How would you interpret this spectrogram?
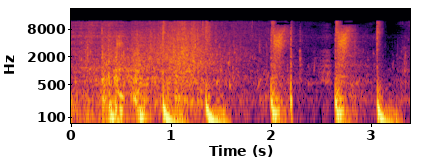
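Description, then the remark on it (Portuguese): Someone wades into shallow water, each step making a splashing slosh in a steady rhythm, followed by a few heavier, sharper splashes near the end. No voices. “Agora eu vou entrar na água pra vocês verem o que acontece com essa luz no nosso corpo.”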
